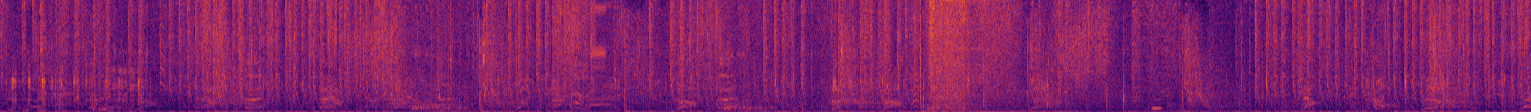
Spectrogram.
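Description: Blaster guns fire rapid bursts of shots.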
